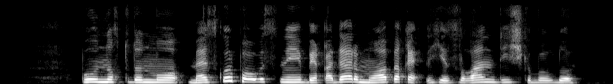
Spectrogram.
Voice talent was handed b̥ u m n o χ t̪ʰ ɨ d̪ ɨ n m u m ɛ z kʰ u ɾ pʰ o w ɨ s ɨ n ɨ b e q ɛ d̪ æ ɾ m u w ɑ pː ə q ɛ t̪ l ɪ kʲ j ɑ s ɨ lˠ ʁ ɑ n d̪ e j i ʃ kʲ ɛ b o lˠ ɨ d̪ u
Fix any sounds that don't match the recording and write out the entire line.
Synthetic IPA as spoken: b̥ u n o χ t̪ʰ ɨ d̪ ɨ n m u m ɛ z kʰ u ɾ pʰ o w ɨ s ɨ n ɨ b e q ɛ d̪ æ ɾ m u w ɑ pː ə q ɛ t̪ l ɪ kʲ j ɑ z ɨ lˠ ʁ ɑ n d̪ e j i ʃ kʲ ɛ b o lˠ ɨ d̪ u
